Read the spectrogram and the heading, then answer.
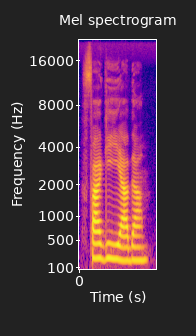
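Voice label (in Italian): "faghiat", lingua sarda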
